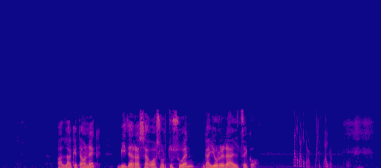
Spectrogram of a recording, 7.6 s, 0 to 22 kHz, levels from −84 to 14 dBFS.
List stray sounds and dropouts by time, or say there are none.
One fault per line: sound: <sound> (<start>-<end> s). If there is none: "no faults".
sound: chirp (5.9-6.7 s)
